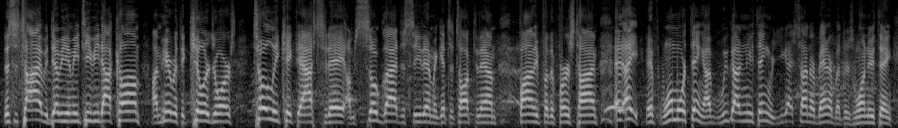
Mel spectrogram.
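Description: A middle-aged man hosting an excited, casually swearing backstage interview at an outdoor festival, on a handheld mic. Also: sits high, a little fast, few pauses. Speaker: interview host.

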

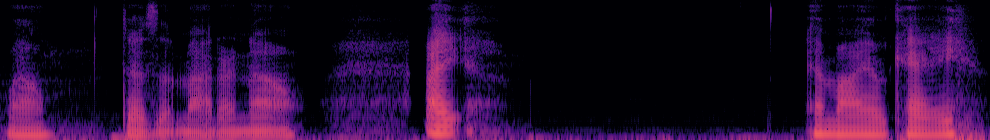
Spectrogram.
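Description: Tired, anxious female pop star for intimate audio roleplay, acted by a woman: halting delivery, low pitch, very dry close sound. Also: darkish tone, dry recording, full character voice. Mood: weary, irritated. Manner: halting, hesitant, confiding. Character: exhausted, anxious pop star confiding in her bodyguard lover. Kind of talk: intimate ASMR roleplay acting.

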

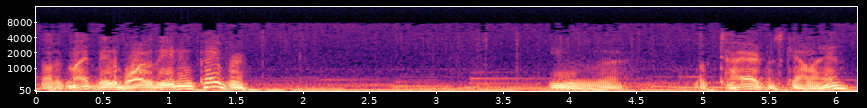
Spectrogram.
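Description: An actor playing a friendly, persistent bachelor neighbor in a 1950s radio soap, with an easygoing, teasing manner. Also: male voice, extremely low pitch, big pitch swings, moderate pace, creaky, heavily acted. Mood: teasing, courting. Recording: muffled old radio broadcast, faint music.

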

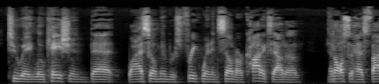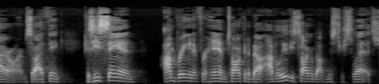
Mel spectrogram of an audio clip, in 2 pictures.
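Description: Husky-voiced male prosecutor in court. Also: mid-range voice. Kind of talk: courtroom argument to a judge. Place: large wood-paneled courtroom.

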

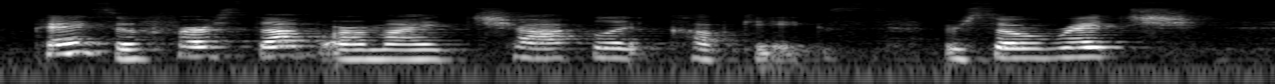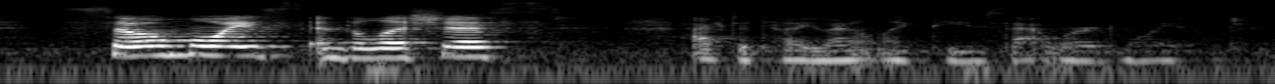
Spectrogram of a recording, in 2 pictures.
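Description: A woman's voice: fairly high pitch, measured pace, pushed and bright, a little hiss or hum. A woman, hosting a casual recipe vlog in a chatty, informal way. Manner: chatty, informal, addressing viewers as guys. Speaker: host of a healthy cooking channel. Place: home kitchen, indoors. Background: clear background music.

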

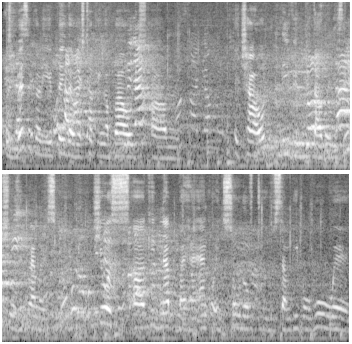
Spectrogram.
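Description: A woman's voice: medium pitch, expressive, normal speed. A woman in her twenties, a workshop facilitator, explaining things in a documentary interview and repeating phrases as she goes. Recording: loud crowd noise behind the voice.

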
